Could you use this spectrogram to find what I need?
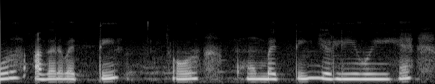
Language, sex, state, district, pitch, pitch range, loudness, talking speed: Hindi, female, Uttar Pradesh, Shamli, 265 Hz, 250-280 Hz, -18 LUFS, 95 wpm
